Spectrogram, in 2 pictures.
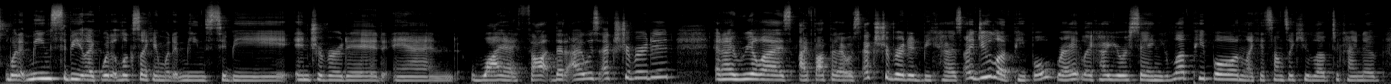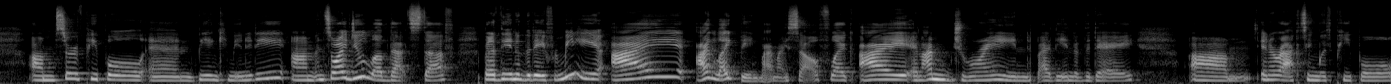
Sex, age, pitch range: female, 30-49, 190-230 Hz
